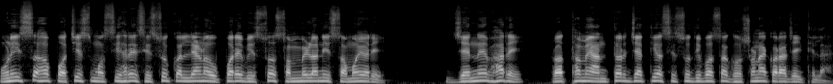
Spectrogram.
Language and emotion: Odia, neutral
